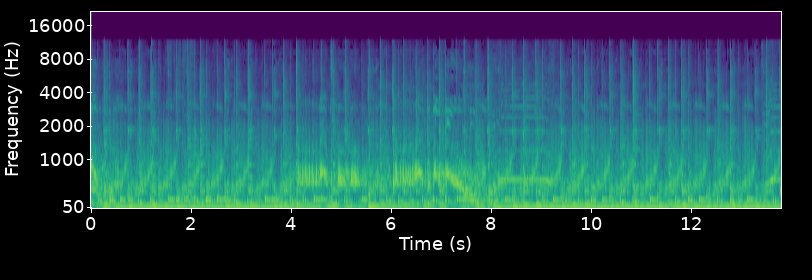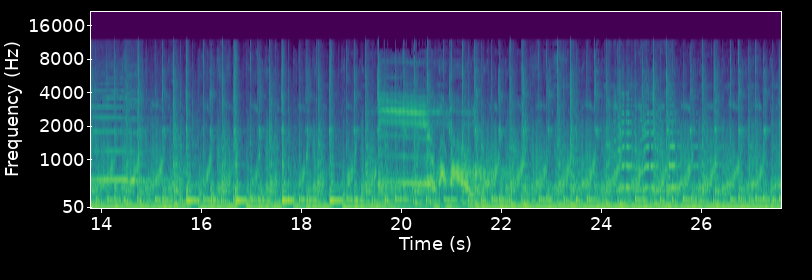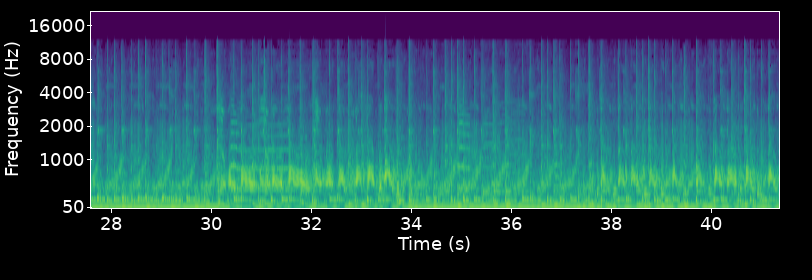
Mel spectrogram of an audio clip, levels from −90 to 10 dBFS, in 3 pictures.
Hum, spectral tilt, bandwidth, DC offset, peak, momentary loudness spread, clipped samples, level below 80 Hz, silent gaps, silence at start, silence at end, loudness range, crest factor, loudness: none; -7.5 dB/octave; 11 kHz; under 0.1%; 0 dBFS; 3 LU; under 0.1%; -16 dBFS; none; 0 s; 0 s; 2 LU; 12 dB; -14 LUFS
